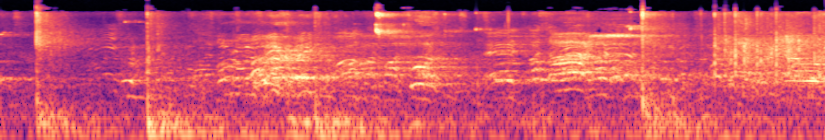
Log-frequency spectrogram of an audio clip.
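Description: A volleyball struck by hands four times in a rally, each contact a sharp slap that rings briefly in the gym, with players and spectators calling out and shouting between the hits.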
